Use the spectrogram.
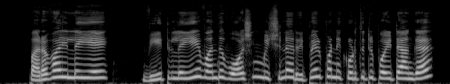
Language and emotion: Tamil, happy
